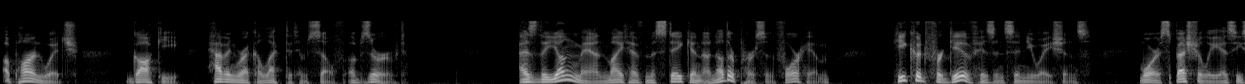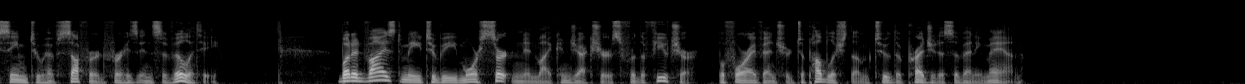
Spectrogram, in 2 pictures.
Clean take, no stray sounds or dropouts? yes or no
yes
